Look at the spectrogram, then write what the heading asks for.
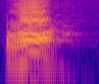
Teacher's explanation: gha, isti'la saja, pangkal lidah saja naik ke langit atas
